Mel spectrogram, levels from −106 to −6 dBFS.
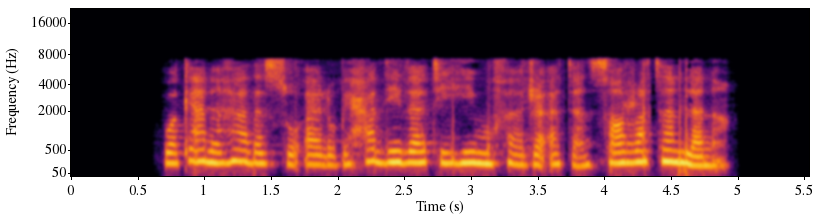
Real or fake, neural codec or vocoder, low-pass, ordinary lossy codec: fake; codec, 16 kHz, 4 kbps, FreqCodec, larger model; 7.2 kHz; AAC, 48 kbps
